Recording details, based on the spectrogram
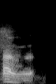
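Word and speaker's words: Perraud: I think the D is silent. He's French. Parrot.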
